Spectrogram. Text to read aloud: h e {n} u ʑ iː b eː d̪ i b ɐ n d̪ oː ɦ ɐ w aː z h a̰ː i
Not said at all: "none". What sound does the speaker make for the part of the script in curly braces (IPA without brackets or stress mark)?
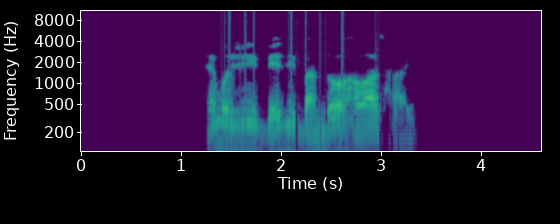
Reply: m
